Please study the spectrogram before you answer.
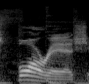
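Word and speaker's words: Farash: It says he's 29, and Sean Forash is actually spelled F-A-R-A-S-H, and his Sean is with a W. So his first name is spelled differently, and his last name doesn't have an O like yours. Again, it's Morash and it's Forash, and it's Sean, and it's both from West Babylon.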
